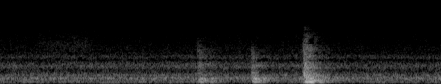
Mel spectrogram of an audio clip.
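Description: Three short knocks or thumps about half a second apart, the last one the loudest, over a steady low background noise.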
